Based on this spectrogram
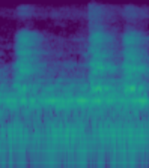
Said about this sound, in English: You hear the dog barking in the background. I guess that's confirmation.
